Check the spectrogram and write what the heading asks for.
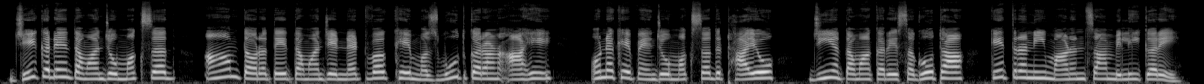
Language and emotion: Sindhi, neutral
